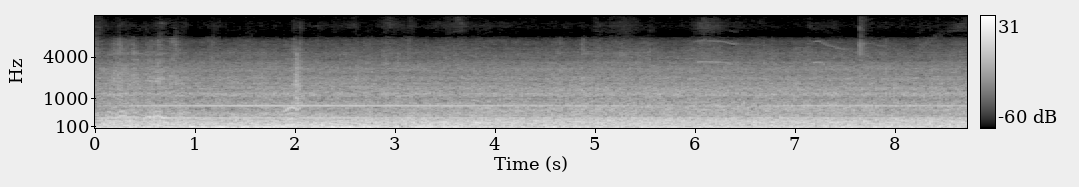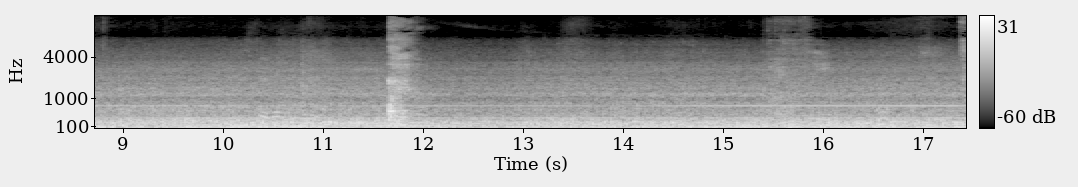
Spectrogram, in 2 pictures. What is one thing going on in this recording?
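A tram motor hums steadily with a constant whine.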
